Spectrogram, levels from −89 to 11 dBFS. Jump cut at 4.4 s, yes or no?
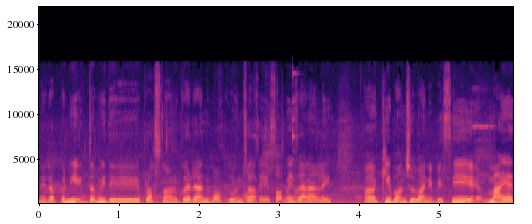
no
